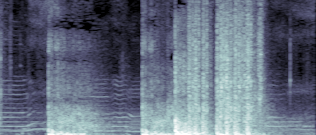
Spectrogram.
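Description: UMP submachine gun in PUBG Mobile fired in two close, loud bursts of rapid shots, the second burst longer and choppier, over faint background game music.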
